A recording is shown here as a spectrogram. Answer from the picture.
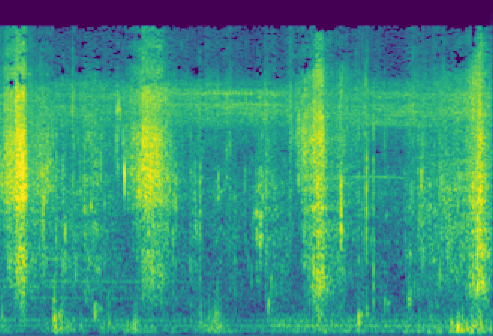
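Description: Water splashing about every two seconds, three times, as buckets of water are thrown out while a shallow flooded patch is bailed, over steady wind noise on the microphone.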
